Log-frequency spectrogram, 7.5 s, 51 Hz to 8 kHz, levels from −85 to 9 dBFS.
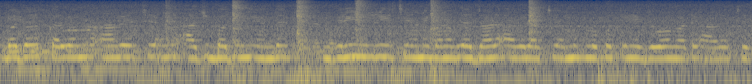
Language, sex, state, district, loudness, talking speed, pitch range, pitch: Gujarati, male, Gujarat, Gandhinagar, -15 LUFS, 185 wpm, 245-255 Hz, 250 Hz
